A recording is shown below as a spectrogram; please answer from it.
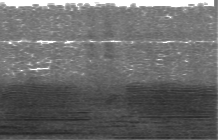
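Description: A group of young children singing together in unison, holding long notes; the tune drops to a lower held note about a second in.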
